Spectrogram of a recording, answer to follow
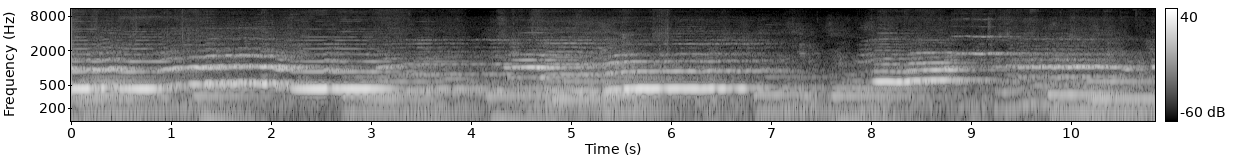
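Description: Live Turkish folk music: a string ensemble of bağlamas, oud and bowed kemençe plays a slow melody, with long held notes that slide up and down over a repeating low line.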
